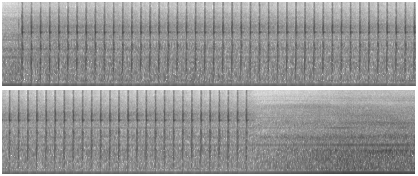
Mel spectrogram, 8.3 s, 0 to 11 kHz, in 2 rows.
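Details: Rapid, regular sharp clicking pulses, about 220 a minute, then stopping: a radial shockwave therapy device firing over gel during treatment of calcific tendinitis.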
